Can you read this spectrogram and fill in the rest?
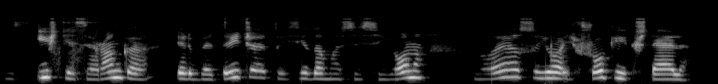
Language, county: Lithuanian, Panevėžys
